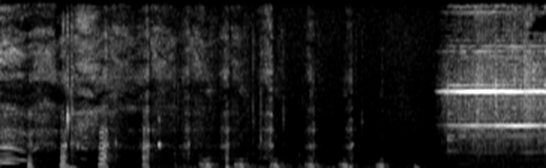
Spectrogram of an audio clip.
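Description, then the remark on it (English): A string of rapid, rhythmic chuckle-like bursts gives way to a bright, sustained ringing of a teletype machine's bells that holds steady and fairly loud until the end. “What is that sound? It's a teletype machine.”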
